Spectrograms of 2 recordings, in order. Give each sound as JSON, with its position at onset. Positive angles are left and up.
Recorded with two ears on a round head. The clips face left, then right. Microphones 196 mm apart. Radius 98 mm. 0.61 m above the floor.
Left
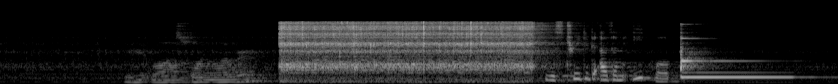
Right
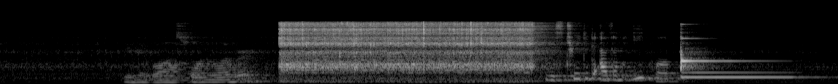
{"t": 1.2, "sound": "a man speaking", "side_deg": -15, "distance_m": 2.0}
{"t": 2.8, "sound": "frying", "side_deg": 5, "distance_m": 0.6}
{"t": 5.5, "sound": "a woman speaking", "side_deg": 15, "distance_m": 0.6}
{"t": 6.8, "sound": "a bell", "side_deg": 25, "distance_m": 1.6}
